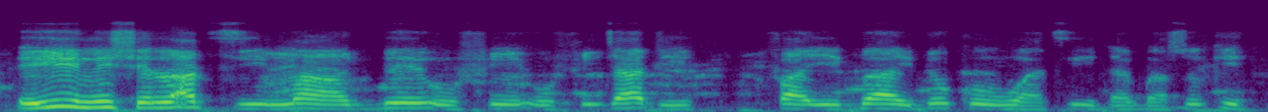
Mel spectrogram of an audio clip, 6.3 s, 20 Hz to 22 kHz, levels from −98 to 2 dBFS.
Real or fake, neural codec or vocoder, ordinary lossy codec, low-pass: fake; codec, 16 kHz, 8 kbps, FreqCodec, smaller model; Opus, 24 kbps; 7.2 kHz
